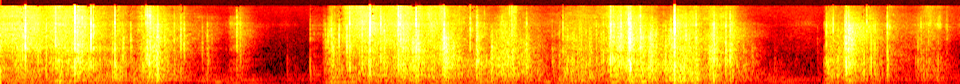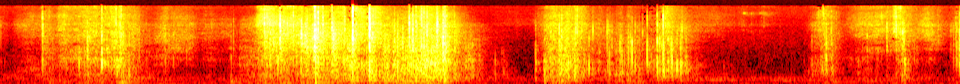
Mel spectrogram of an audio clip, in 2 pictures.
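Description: Thin newsprint pages of an open newspaper on a table are grabbed and flipped over with the fingers, giving bursts of bright, crisp crinkling and rustling. The bursts come in uneven waves separated by brief quiet gaps, with almost no low end and no ring after each crackle.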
